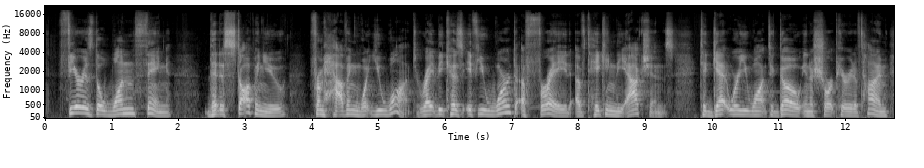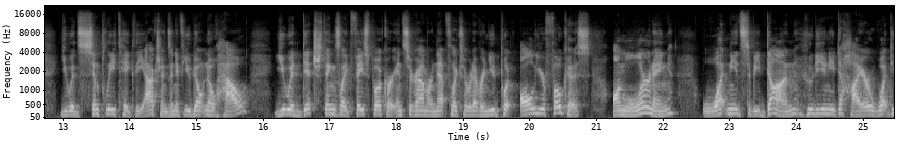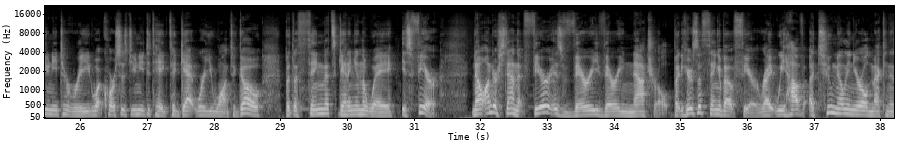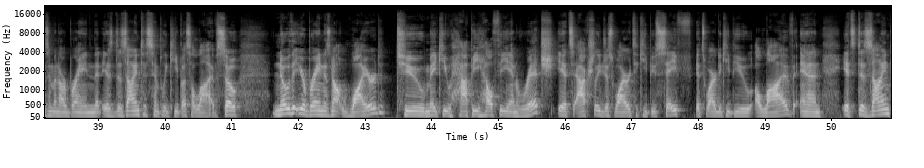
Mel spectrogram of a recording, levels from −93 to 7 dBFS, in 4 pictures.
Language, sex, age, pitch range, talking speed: English, male, 20-39, 125-155 Hz, 205 wpm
